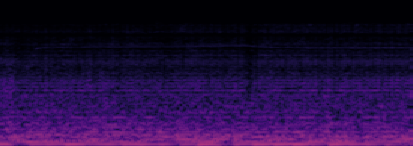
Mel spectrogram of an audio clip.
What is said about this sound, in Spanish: No es otra cosa que la estática. Ustedes también podrán oírla ahora.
